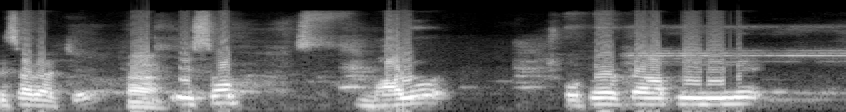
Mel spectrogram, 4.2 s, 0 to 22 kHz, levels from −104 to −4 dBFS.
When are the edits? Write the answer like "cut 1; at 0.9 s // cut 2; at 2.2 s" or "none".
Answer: none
